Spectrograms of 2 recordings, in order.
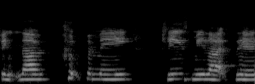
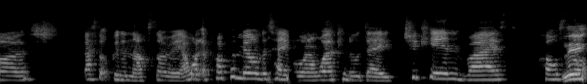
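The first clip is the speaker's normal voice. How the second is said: normal talking voice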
